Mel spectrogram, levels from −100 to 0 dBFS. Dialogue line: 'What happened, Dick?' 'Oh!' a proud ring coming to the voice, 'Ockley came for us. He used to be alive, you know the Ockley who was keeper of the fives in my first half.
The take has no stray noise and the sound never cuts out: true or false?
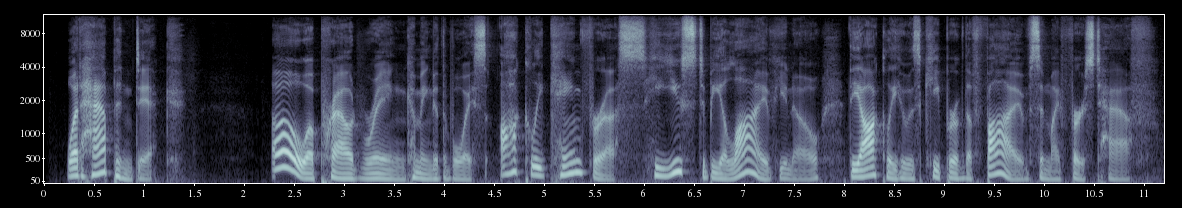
true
